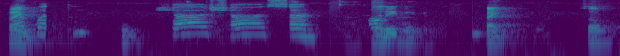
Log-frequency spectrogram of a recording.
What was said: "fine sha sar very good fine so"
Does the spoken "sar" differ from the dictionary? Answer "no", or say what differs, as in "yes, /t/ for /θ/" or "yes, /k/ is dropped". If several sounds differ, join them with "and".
yes, /ʃ/ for /s/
